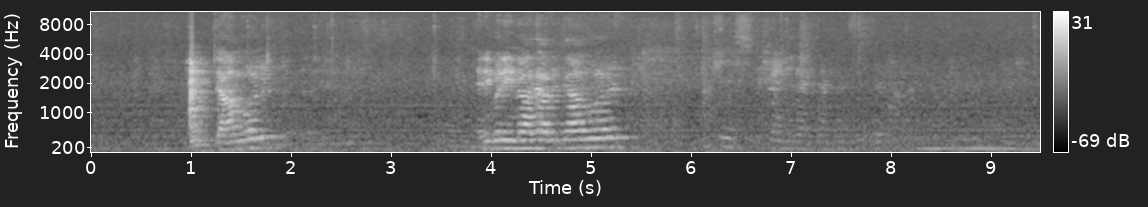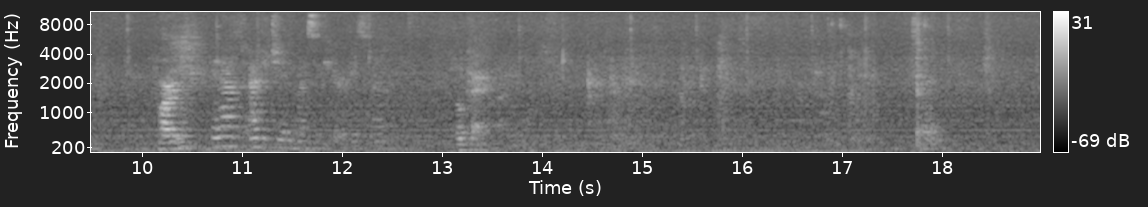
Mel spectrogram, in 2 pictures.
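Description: A middle-aged man lectures in a large room, speaking with animation.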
